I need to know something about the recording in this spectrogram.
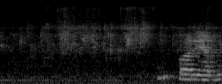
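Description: Water running from a low wall tap onto a tiled floor as produce is rinsed under it, a faint, steady splashing hiss. A woman's voice comes in near the end.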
